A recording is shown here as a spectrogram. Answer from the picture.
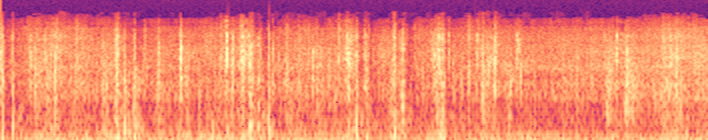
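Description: Wind buffeting the microphone of a camera on an electric mountain bike riding a dirt trail, a steady low rumble. Many short clicks and rattles come from the bike and its knobby tyres as they go over the bumpy ground.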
